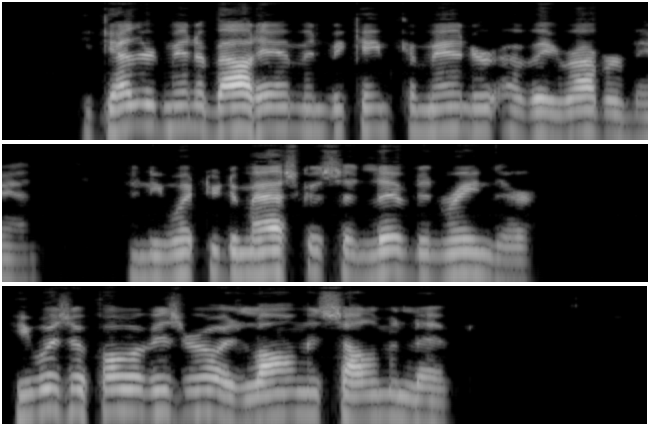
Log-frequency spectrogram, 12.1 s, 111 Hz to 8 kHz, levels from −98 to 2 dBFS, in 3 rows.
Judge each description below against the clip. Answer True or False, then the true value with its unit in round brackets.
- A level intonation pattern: True (2.3 semitones)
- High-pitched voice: False (145 Hz)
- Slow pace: False (165 wpm)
